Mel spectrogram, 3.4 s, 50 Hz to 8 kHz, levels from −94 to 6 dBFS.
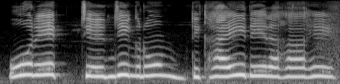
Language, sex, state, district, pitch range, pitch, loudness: Hindi, female, Madhya Pradesh, Bhopal, 315-360 Hz, 330 Hz, -12 LUFS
